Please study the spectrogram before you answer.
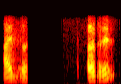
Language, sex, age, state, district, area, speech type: Kannada, male, 45-60, Karnataka, Gulbarga, urban, conversation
